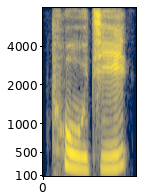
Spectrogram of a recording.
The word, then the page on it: 普及: pǔ jí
